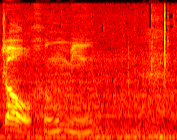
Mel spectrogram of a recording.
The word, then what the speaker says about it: Zhao Hengming: I just wanted to share with you guys my Chinese name, which is Zhao Hengming. Zhao Hengming. Yeah. Zhao Hengming. Good pronunciation.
